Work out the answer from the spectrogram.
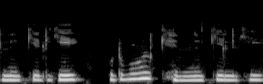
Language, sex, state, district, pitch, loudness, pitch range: Hindi, female, Uttar Pradesh, Etah, 210 Hz, -17 LUFS, 200-220 Hz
